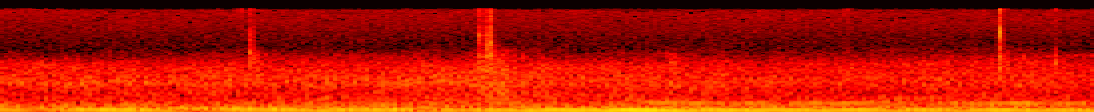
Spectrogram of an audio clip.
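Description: A motor running steadily with a low rumble and hum, with a few faint light clicks.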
